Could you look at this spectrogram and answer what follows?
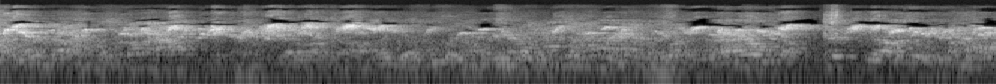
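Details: Two newly acquired red-whiskered bulbuls give a busy run of bright, warbled chirps and short liquid phrases that overlap almost without pause, with people talking in the background.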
